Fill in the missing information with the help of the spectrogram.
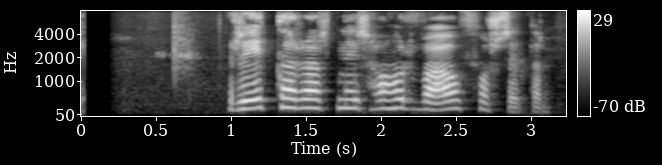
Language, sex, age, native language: Icelandic, male, 40-49, Icelandic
